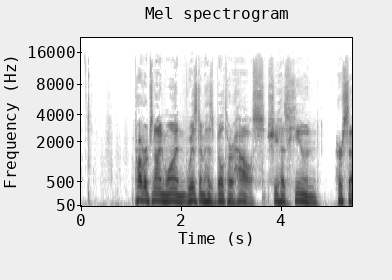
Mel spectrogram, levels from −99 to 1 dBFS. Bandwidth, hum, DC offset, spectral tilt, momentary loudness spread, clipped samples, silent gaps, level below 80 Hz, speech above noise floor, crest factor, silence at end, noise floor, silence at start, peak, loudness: 9.8 kHz; none; under 0.1%; -7.5 dB/octave; 9 LU; under 0.1%; none; -52 dBFS; 46 dB; 16 dB; 0 s; -72 dBFS; 1.1 s; -12 dBFS; -27 LUFS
